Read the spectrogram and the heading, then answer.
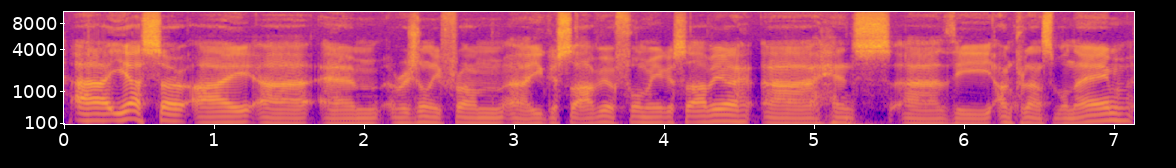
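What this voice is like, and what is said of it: Speaks with a non-American accent. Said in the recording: “where that accent comes from”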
